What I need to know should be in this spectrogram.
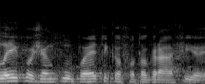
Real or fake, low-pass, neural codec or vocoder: fake; 9.9 kHz; vocoder, 22.05 kHz, 80 mel bands, Vocos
